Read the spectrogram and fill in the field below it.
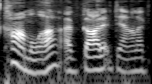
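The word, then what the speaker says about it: Kamala: the news every day I know how to say it now it's kamla I've got it down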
